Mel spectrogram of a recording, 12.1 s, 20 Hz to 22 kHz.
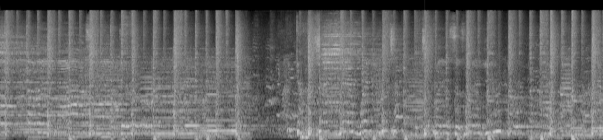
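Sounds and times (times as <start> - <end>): electric bass: 0.0 - 5.0, 6.1 - 12.0
drum kit beat: 0.0 - 5.1, 6.0 - 12.0
electric guitars: 0.0 - 5.2, 5.9 - 12.0.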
